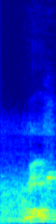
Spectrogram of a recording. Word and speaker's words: gross: Gross domestic গুডস product. না, Gross. গুডস না, গ্রস Gross domestic product.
